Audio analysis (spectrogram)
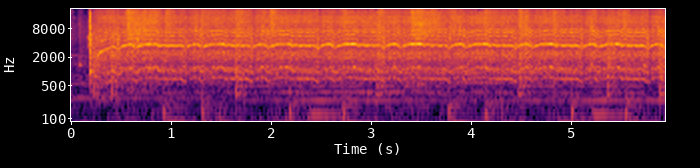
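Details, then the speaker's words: FJ49 new build with Toyota VDJ (1VD) diesel, first start attempt after bleeding fuel lines (bubbles, some pressure now); steady cranking about three thumps per second with starter whir, engine never catches, crank no start. "seemed to got it up that side then yeah so there's pressure there now so if it's not this is going like harder now be something else just give it one more go"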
